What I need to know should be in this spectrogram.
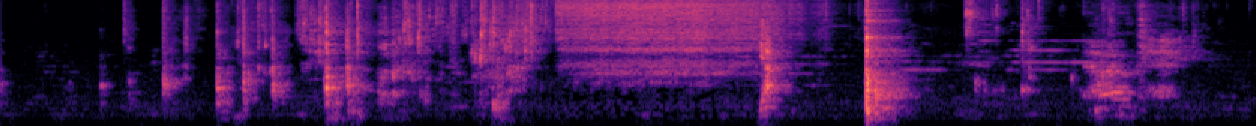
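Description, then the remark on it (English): Water pours steadily into a pot of pumpkin soup with bouillon for a second or so, a hissing, splashing rush amid clattering kitchen noises, with a voice speaking briefly before and after. “So now we're going to add that water, because I'll let you see it in a second.”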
